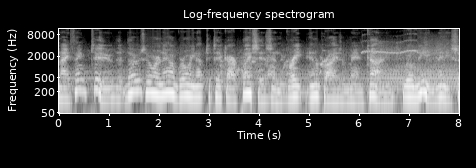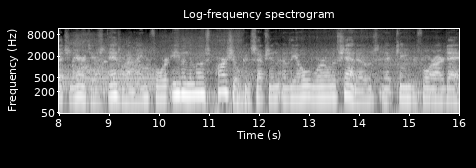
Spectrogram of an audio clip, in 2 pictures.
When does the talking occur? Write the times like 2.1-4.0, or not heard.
0.0-15.9.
